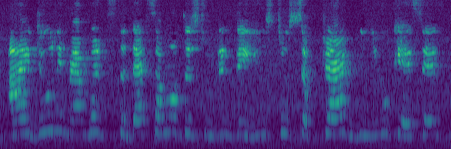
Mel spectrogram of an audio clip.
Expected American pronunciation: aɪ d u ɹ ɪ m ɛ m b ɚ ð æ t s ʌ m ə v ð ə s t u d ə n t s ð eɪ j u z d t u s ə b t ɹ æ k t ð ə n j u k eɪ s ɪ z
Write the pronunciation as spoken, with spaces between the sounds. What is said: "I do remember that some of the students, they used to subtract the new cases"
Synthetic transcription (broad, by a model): aɪ d u ɹ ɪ m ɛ m b ɚ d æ t s ʌ m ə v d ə s t u d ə n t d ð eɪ j u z t u s ə b t ɹ æ k t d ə n j u k eɪ s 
